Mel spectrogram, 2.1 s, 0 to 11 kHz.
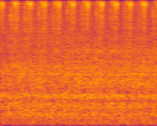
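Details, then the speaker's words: Government-auction 4.7 L V8 at idle just after start, check engine light on: quick regular high chirp about five per second, belt squeak suspected from the bottom pulley, not confirmed. "Check engine lights on, so we'll have to scan that and see what's going on there. Hear a little bit of a belt squeak."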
